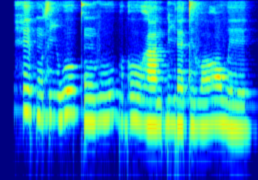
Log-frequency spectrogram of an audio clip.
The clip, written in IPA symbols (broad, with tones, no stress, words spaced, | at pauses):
he˦˨pũ˨siː˨woː˦ kʼũ˨ vuː˨˦ ɡʷɪ˨ɡoː˦˨ɣaː˨n ɗi˨ɾɛ˨ tɪ˨vɔ˨˦ɣɔ˦we˨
